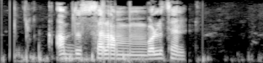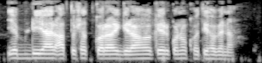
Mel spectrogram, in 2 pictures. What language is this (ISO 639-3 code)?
ben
